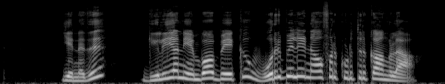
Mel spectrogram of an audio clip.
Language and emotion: Tamil, surprised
